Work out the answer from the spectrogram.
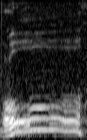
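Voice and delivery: soft, high, long "oh"; acted gentle amazement; wondering recognition. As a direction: let the realisation dawn in a high hush. Retold recognition of the child's lineage.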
